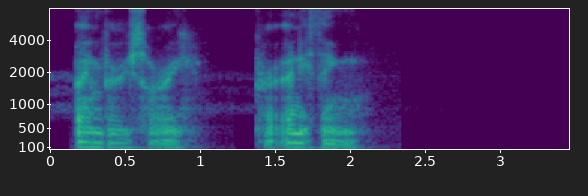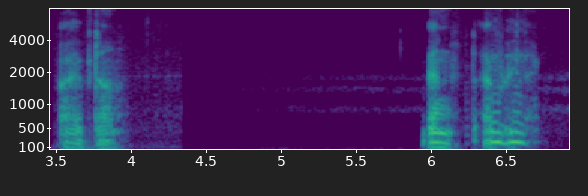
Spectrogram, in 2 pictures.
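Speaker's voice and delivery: very quiet, hushed, barely voiced. As Vanta leaves, he looks back at Davros and speaks very quietly. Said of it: "he says very quietly".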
